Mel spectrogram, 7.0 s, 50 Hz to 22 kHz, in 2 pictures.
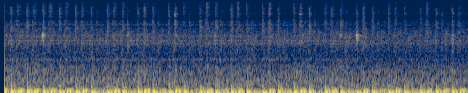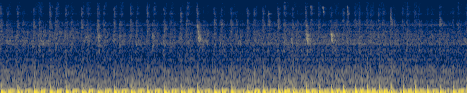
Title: Bruit Moteur RK Classic 2005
